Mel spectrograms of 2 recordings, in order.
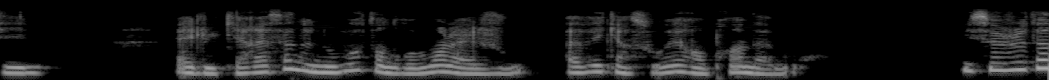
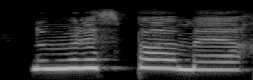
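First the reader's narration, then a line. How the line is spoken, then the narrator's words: Son sobbing. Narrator (French): sanglota leur fils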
